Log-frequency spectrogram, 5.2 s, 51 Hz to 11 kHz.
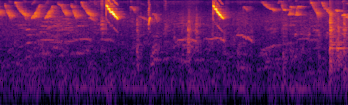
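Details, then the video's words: Female warbling white-eye calling to lure males into singing: two loud, sharp, high downslurred chirps about 1.6 seconds apart over faint, continuous high twittering, with a final sharp note and a low background hum. "suara pleci betina untuk memancing bunyi jantan."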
